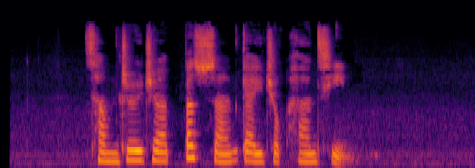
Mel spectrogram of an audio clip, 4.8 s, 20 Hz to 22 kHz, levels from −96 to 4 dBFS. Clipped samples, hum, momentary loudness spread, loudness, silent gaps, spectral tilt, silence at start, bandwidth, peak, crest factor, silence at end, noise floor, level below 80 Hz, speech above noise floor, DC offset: under 0.1%; none; 11 LU; -25 LUFS; none; -3.5 dB/octave; 0.85 s; 12.5 kHz; -6 dBFS; 22 dB; 1.25 s; -58 dBFS; -78 dBFS; 34 dB; under 0.1%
